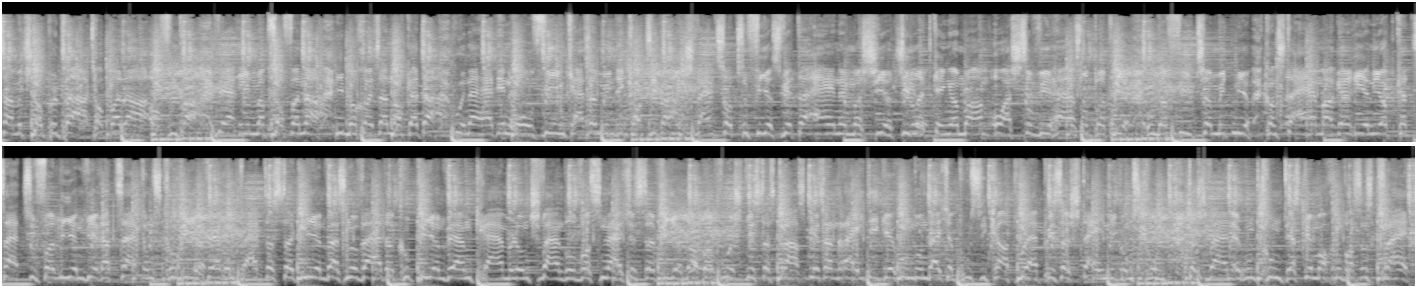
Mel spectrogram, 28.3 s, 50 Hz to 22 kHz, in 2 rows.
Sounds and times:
Music: 0.0s - 28.2s.

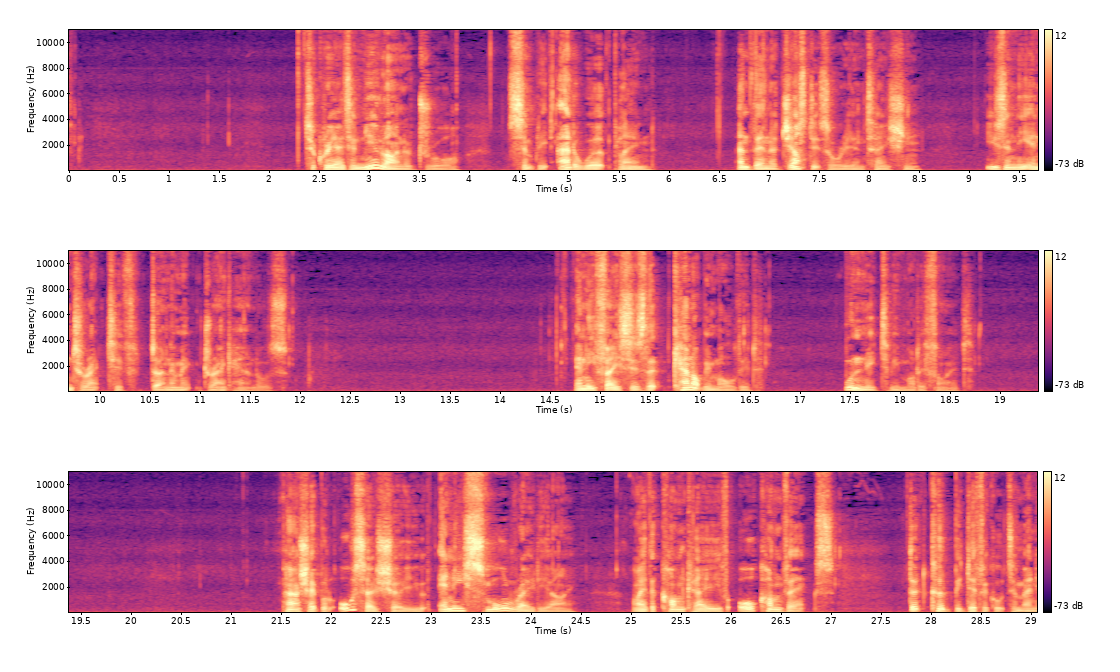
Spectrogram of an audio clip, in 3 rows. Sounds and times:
Speech: 2.3s - 5.9s, 6.6s - 8.6s, 9.2s - 12.0s, 14.6s - 16.7s, 17.4s - 18.8s, 21.5s - 27.1s, 27.8s - 29.0s.

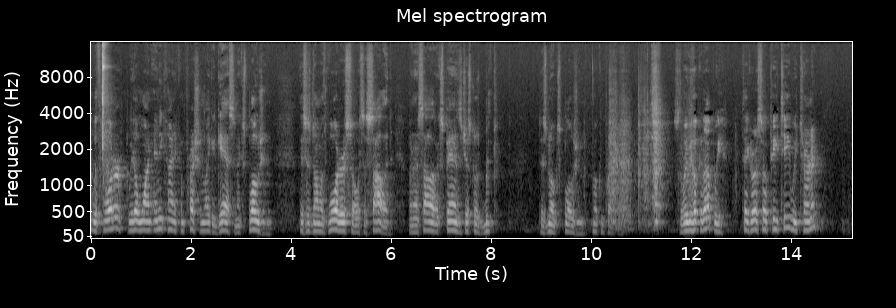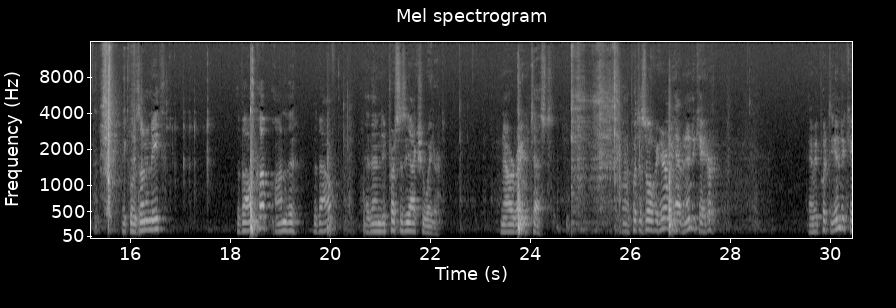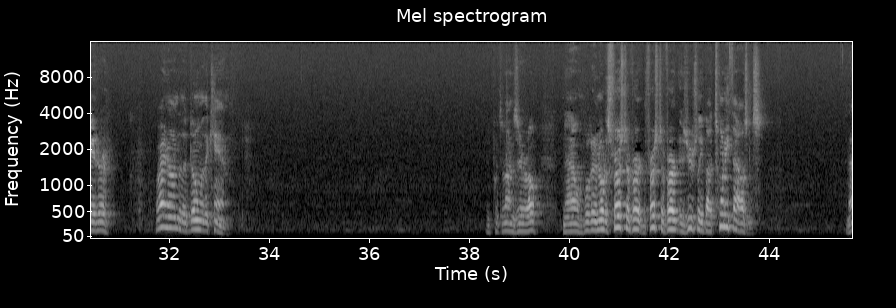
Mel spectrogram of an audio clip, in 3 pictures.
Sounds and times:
Speech: 0.0s - 8.2s, 9.0s - 10.6s, 11.7s - 14.7s, 15.8s - 16.7s, 18.1s - 22.3s, 23.4s - 24.5s, 25.8s - 27.8s, 29.6s - 30.9s, 31.7s - 33.3s, 38.3s - 44.0s.

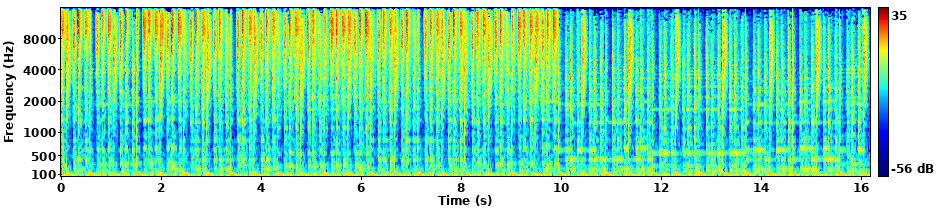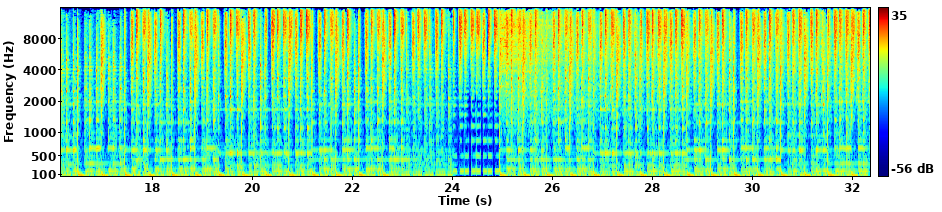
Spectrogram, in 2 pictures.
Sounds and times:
Trance music: 0.0s - 32.3s.

